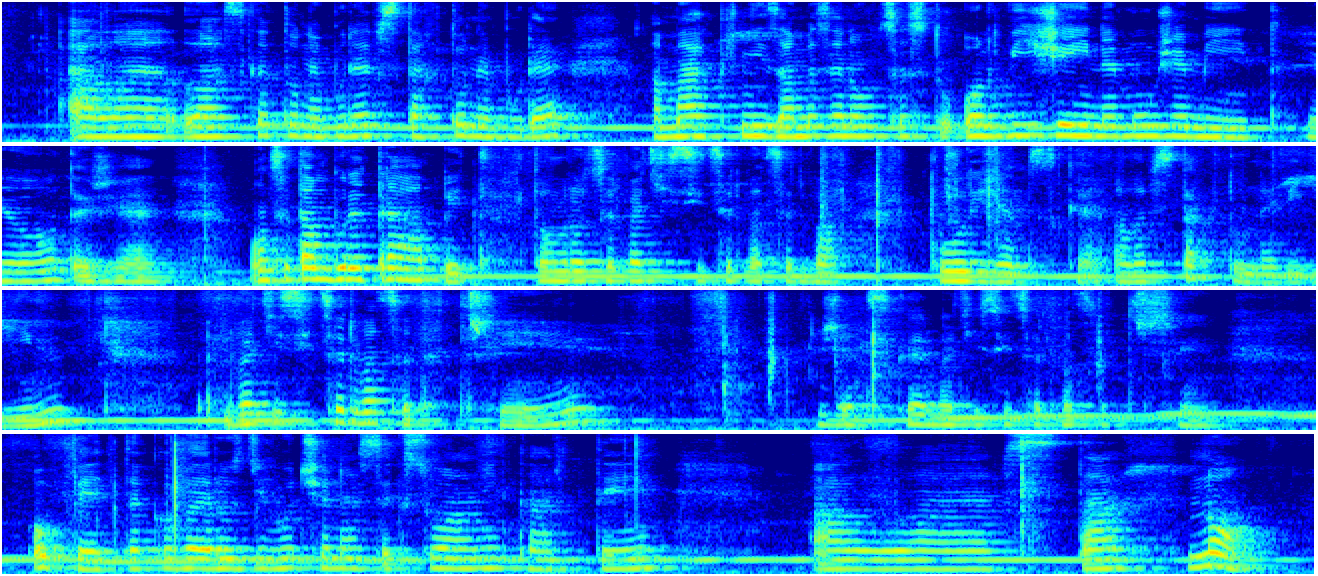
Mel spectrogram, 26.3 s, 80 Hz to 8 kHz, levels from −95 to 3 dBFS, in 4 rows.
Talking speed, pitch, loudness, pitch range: 105 wpm, 200 Hz, -39 LUFS, 145-220 Hz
